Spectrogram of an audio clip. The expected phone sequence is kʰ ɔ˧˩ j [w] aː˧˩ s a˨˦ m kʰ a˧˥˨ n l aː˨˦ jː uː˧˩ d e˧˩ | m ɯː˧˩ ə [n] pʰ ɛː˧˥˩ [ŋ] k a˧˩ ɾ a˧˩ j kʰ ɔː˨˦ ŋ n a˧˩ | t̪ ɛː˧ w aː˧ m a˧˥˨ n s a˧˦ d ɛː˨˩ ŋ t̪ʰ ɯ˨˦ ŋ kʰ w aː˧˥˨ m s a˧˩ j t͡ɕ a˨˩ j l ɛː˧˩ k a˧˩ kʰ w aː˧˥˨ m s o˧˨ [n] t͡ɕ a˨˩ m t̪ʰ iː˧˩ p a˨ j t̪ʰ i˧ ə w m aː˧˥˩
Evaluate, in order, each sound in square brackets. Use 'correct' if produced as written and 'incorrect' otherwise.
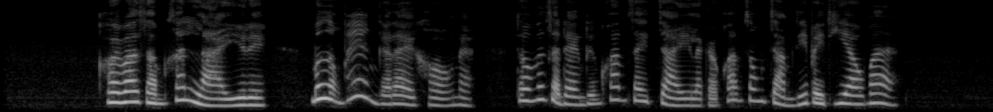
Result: correct, incorrect: ŋ, correct, incorrect: ŋ

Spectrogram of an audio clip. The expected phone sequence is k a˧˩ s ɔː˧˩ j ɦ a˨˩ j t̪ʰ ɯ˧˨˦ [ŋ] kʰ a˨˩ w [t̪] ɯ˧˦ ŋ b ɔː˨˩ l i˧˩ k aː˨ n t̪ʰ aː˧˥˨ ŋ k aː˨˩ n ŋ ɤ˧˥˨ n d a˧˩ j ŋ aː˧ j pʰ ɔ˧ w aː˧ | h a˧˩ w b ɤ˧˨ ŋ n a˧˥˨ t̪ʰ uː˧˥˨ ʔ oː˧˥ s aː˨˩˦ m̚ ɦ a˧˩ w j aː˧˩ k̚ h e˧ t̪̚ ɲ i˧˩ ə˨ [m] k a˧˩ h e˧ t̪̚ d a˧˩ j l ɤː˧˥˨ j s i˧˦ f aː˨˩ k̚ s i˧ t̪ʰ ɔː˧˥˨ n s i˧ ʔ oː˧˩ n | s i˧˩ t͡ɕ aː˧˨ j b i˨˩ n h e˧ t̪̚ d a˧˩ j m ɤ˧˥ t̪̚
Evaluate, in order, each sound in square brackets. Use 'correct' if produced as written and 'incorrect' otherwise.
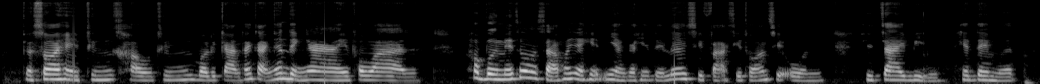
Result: correct, incorrect: t̪ʰ, incorrect: ŋ

